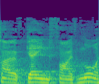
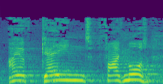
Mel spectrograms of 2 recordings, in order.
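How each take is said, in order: First: It is said flatly, in a matter-of-fact tone. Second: It is said eagerly, in an enthusiastic tone. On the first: It is merely a report of a fact. The speaker calls it wrong. "it's not just a matter of fact" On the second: The speaker is delighted with the achievement. The speaker calls it right. "That's the enthusiasm of the servant"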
